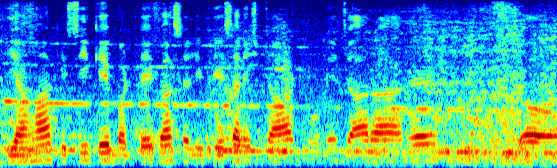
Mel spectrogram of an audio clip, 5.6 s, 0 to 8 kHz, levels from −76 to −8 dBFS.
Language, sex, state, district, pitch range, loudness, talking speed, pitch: Hindi, male, Maharashtra, Mumbai Suburban, 125-145 Hz, -17 LUFS, 130 wpm, 130 Hz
